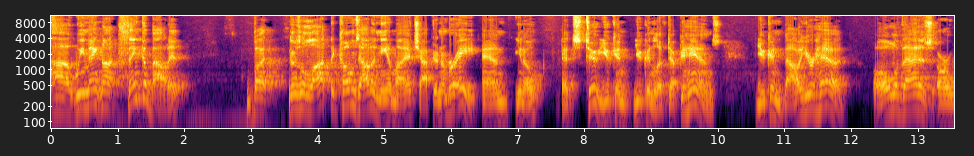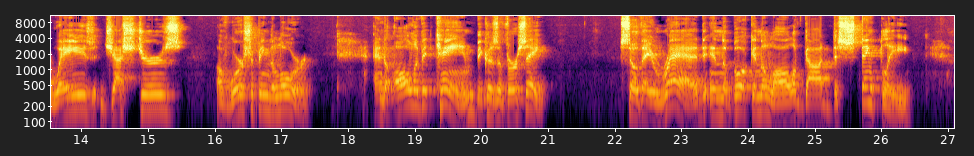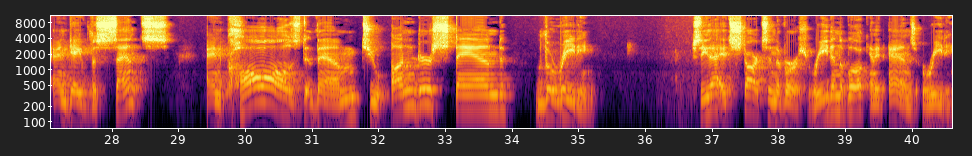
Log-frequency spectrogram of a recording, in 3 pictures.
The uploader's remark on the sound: Sermon delivered at Pilgrim Baptist Church on Thursday, December 14, 2023, at 6-15 pm. Jere Whitson Rd. Cookeville, TN 38501.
